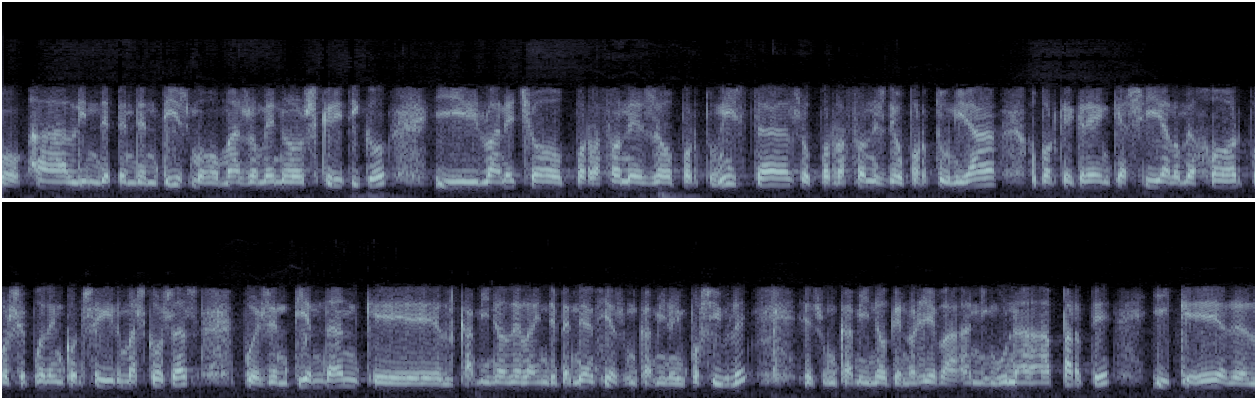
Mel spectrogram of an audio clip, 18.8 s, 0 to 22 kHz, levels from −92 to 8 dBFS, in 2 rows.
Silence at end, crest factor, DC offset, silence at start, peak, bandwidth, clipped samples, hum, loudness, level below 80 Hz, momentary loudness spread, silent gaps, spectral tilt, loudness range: 0 s; 18 dB; under 0.1%; 0 s; -8 dBFS; 8.4 kHz; under 0.1%; none; -26 LUFS; -70 dBFS; 4 LU; none; -4.5 dB/octave; 1 LU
